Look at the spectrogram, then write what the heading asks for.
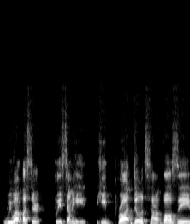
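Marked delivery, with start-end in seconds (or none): none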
